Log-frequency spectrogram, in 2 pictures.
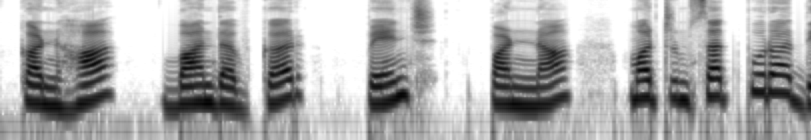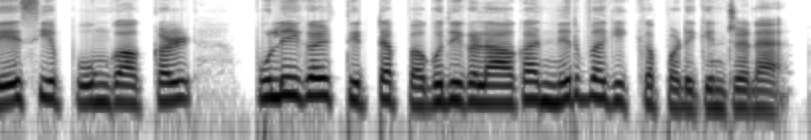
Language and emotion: Tamil, neutral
